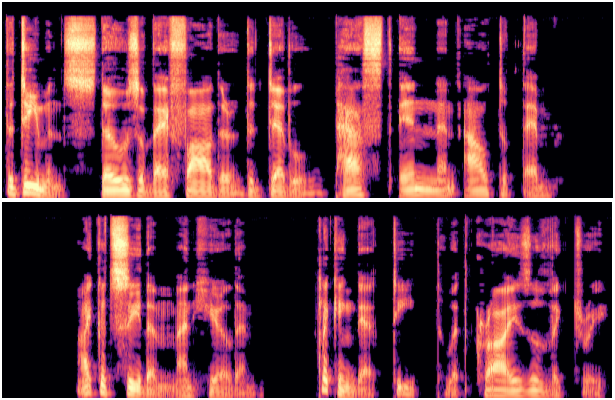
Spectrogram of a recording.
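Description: A man voicing a sorrowful, tender condemned holy man, telling his suffering in a grave, reflective storybook monologue with a gravelly, husky voice. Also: low voice, animated, takes it slowly, mellow, full character voice. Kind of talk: solemn first-person dramatic monologue.

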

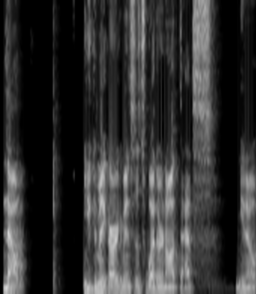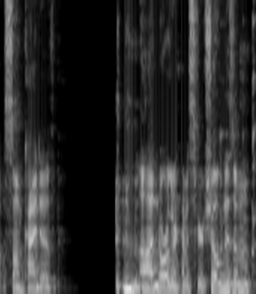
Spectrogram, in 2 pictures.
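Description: A man's voice: mid-range voice, lively intonation, normal speed, pushed and bright. A young man casually hosting a livestream from home, chatting wryly and reading viewer messages. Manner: chatty, wry, reading super chats aloud. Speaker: livestream host.

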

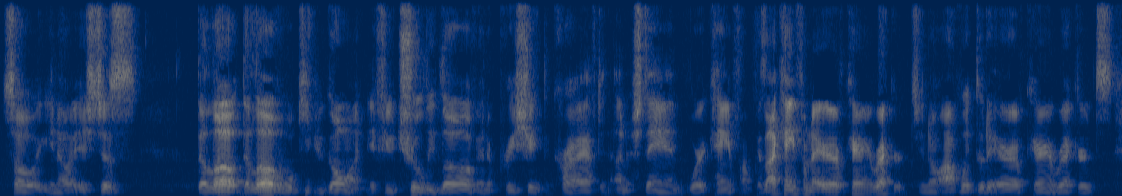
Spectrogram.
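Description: A middle-aged man speaks in a slightly low voice. He rambles comfortably through his memories, full of "you know" asides, as the guest in a sit-down studio interview. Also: a little fast. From Indianapolis, Indiana. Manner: relaxed, rambling, many "you know" fillers. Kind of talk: casual interview storytelling.

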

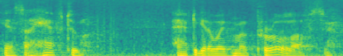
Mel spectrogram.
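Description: An American actor playing a desperate, determined young ex-convict with noble scruples in a 1930s crime film. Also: male voice, low-pitched, fairly quick, natural voice. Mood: somber. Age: young adult. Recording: noisy old 1930s film soundtrack.

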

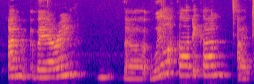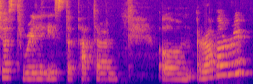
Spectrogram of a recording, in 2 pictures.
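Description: Finnish-accented woman in her 30s, slow and a touch high, unhurried host talking to camera in a small echoey room. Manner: unhurried, many ums and restarts. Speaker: knitting podcast host. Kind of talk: casual solo talk to camera. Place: small room with plain wall, indoors.

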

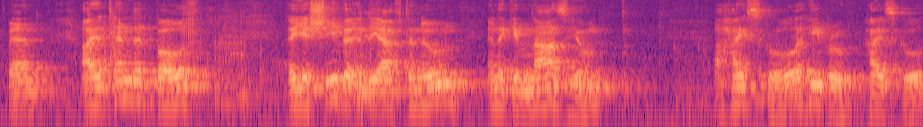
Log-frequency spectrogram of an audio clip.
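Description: A man's voice: medium pitch, darkish tone. Older man lecturing in a roomy hall. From Austria. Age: 60s. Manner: measured, reflective, unhurried storytelling. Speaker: rabbi and lecturer. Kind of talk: public lecture. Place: synagogue hall, seated on stage before an audience. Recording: roomy hall recording with faint hiss.

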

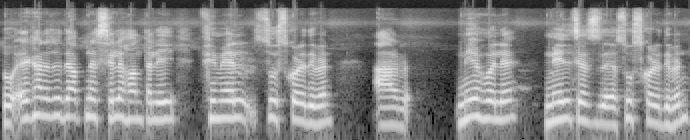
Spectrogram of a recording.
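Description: A man's voice: high voice, steady tone, normal speed, darkish tone. A man narrating a casual step-by-step phone tutorial, instructing viewers directly. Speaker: tech tutorial host.

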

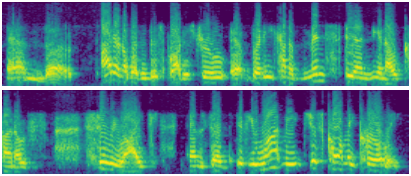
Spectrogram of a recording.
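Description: An older American woman reminiscing as an interview guest, telling anecdotes haltingly over a telephone. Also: lowish voice, animated, creaky. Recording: dull lo-fi telephone hook-up.

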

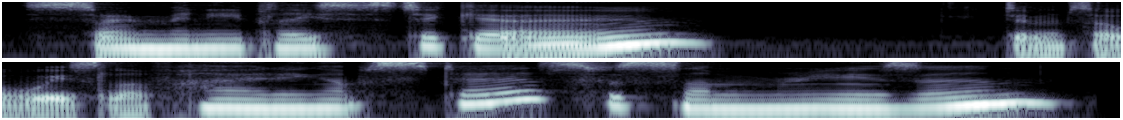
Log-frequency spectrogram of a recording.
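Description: A woman's voice: medium pitch, lively intonation, unhurried, vocal fry, dark tone, no room sound, clean studio sound. A British woman playing a cheerful, chatty slasher killer in an ASMR roleplay, teasing and casual with sweet menace. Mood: playfully menacing. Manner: playful, casual, teasing, amused.

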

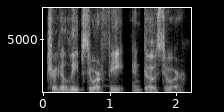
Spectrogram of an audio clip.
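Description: A man narrates a screenplay in a very deep voice. He reads out scene and action directions as scripted narration. The sound is dry, with little room. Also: big pitch swings, normal speed, a little mellow, no echo. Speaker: narrator reading stage directions.

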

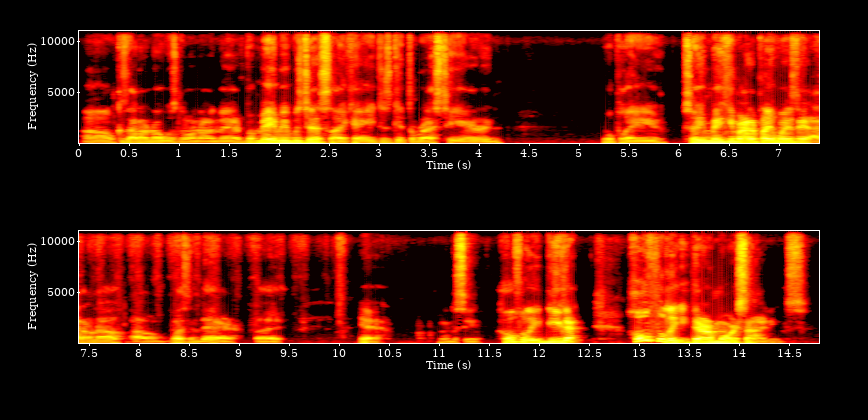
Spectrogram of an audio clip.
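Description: A man's voice: mid-range voice, normal speed. A man in his thirties co-hosting a casual soccer chat over a video call from home. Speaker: soccer podcast co-host. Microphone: video call microphone.

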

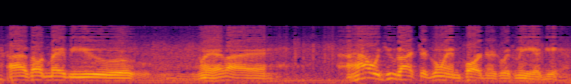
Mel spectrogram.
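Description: An actor playing an opinionated old rural storekeeper with a Southern country accent in a vintage radio comedy. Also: male voice, medium pitch, lively intonation, a little slow, natural voice. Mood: eager, persuasive. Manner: folksy, opinionated. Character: folksy rural Southern storekeeper, practical know-it-all old man. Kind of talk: 1930s radio comedy acting. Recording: muffled, noisy old radio recording.

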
